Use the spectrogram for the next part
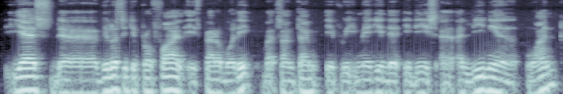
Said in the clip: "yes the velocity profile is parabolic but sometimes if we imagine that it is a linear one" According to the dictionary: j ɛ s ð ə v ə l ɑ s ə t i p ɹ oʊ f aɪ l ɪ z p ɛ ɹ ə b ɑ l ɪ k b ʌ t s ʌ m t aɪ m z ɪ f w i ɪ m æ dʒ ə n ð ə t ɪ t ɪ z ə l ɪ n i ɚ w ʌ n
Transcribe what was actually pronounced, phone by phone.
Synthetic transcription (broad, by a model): j ɛ s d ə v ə l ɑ s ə t i p ɹ oʊ f aɪ l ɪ s p ɛ ɹ ə b ɑ l ɪ k b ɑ t s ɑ m t aɪ m ɪ f w i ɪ m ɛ dʒ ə n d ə t ɪ t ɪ s ə l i n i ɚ w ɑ n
